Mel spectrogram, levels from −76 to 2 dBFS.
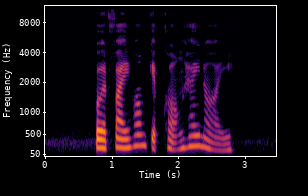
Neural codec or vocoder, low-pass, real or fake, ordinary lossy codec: none; 10.8 kHz; real; none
